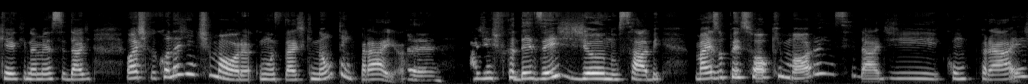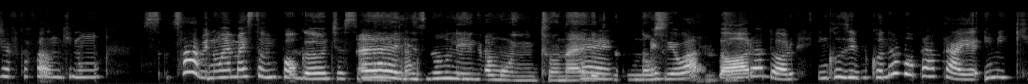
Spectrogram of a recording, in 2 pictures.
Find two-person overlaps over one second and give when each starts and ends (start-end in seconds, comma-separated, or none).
16.1-17.6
